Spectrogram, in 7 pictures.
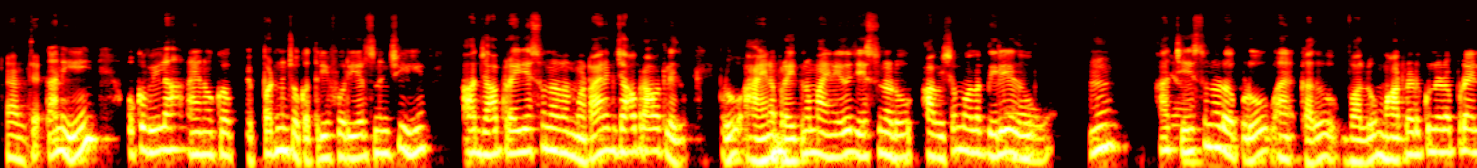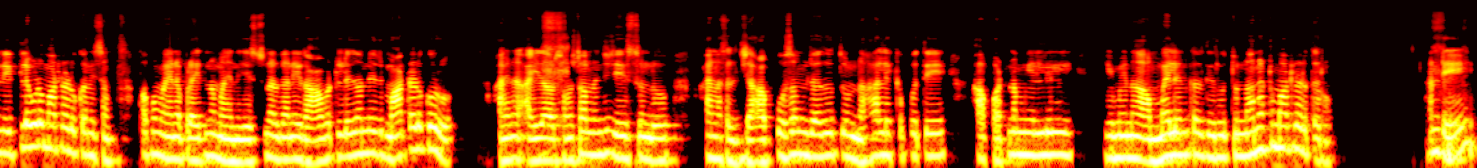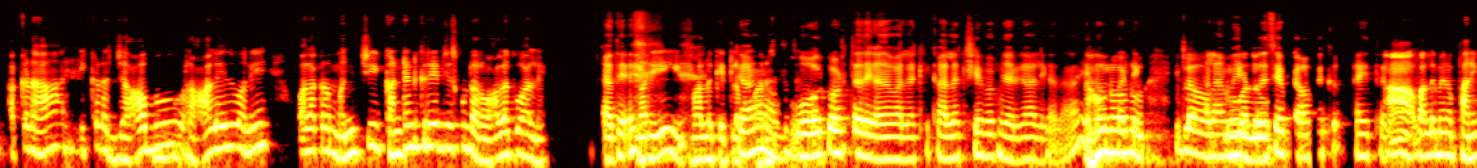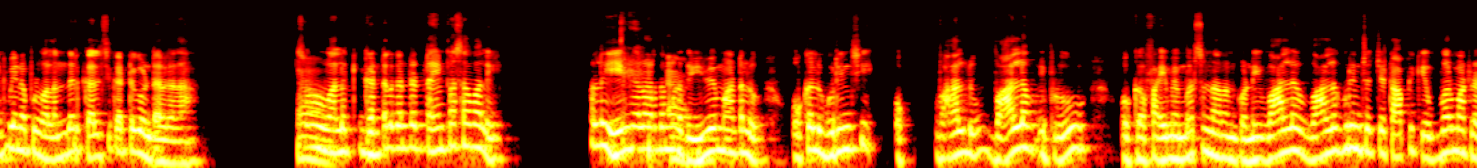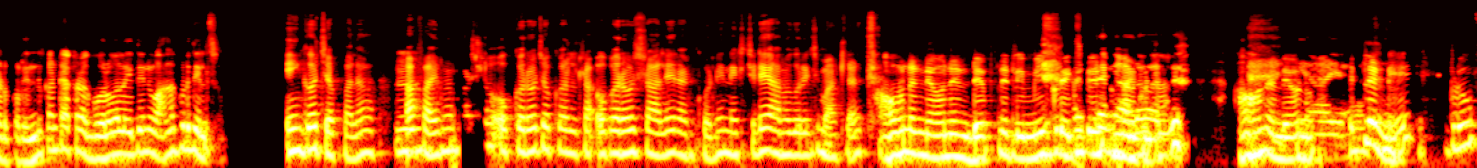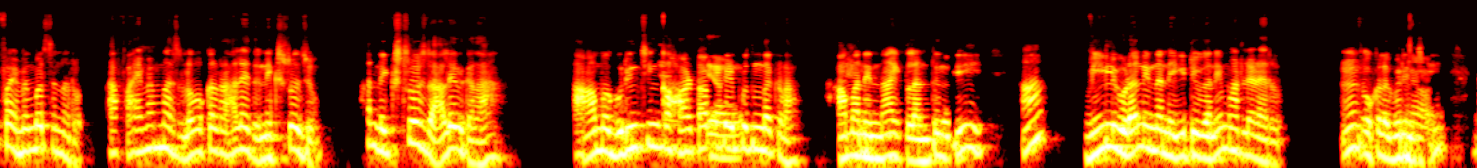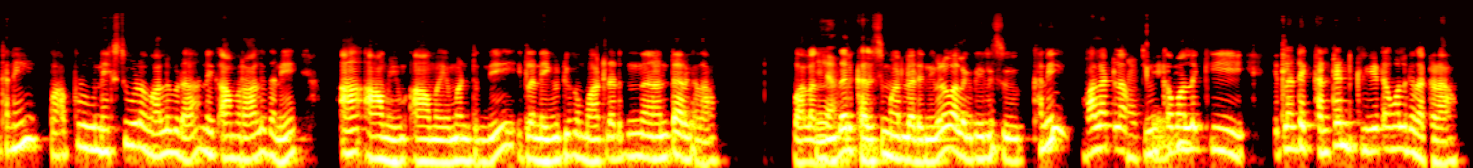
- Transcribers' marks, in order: in English: "త్రీ ఫోర్ ఇయర్స్"; in English: "జాబ్ ట్రై"; in English: "జాబ్"; other background noise; in English: "జాబ్"; giggle; in English: "కంటెంట్ క్రియేట్"; laughing while speaking: "అదే"; in English: "బోర్"; chuckle; in English: "టాపిక్"; in English: "సో"; in English: "టైమ్ పాస్"; in English: "ఫైవ్ మెంబర్స్"; in English: "టాపిక్"; in English: "ఫైవ్ మెంబర్స్‌లో"; in English: "నెక్స్ట్ డే"; giggle; in English: "డెఫినైట్‌లి"; in English: "ఎక్స్‌పీరియన్స్"; tapping; in English: "ఫైవ్ మెంబర్స్"; in English: "ఫైవ్ మెంబర్స్‌లో"; in English: "నెక్స్ట్"; in English: "నెక్స్ట్"; in English: "హాట్ టాపిక్"; giggle; in English: "నెగెటివ్"; in English: "నెక్స్ట్"; in English: "నెగెటివ్‌గా"; in English: "కంటెంట్ క్రియేటవ్వాలి"
- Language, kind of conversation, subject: Telugu, podcast, మీ చిన్నప్పట్లో మీ ఇంటి వాతావరణం ఎలా ఉండేది?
